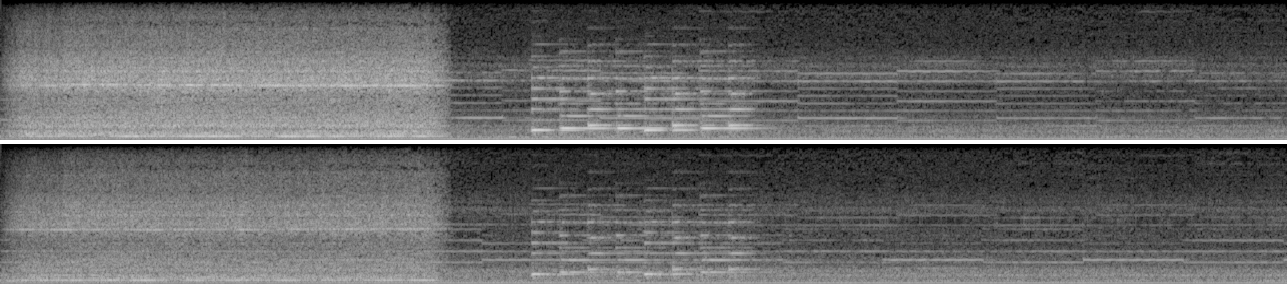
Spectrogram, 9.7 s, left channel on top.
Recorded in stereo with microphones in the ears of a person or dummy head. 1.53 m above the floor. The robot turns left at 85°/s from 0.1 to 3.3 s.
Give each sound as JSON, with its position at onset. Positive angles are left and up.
{"t": 4.0, "sound": "a piano", "side_deg": 10, "distance_m": 1.0}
